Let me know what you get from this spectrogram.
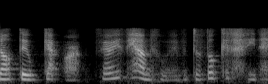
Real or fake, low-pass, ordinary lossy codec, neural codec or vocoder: fake; 5.4 kHz; none; codec, 16 kHz, 0.2 kbps, FocalCodec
